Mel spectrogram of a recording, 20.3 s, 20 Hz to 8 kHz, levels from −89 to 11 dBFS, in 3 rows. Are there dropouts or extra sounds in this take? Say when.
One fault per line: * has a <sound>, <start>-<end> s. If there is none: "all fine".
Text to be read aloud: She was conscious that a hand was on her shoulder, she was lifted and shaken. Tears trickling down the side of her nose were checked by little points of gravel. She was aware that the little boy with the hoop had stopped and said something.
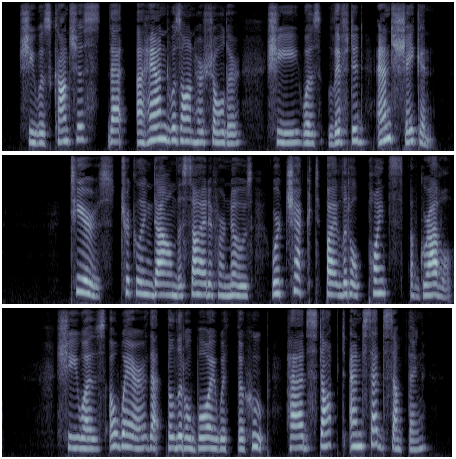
all fine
